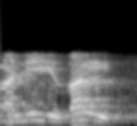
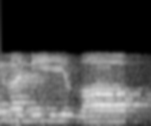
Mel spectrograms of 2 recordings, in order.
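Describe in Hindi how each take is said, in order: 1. शब्द -an की आवाज़ से खत्म होता है। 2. शब्द लंबी a की आवाज़ से खत्म होता है। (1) "लिखा जाएगा गलीज़न" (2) "पढ़ेंगे गलीज़ा"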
